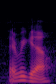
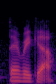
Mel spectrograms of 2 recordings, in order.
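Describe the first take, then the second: The two takes are said the same way.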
